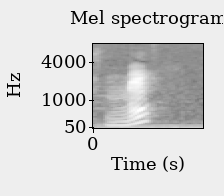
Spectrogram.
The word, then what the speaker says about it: May: Diptongo AI, ¿cómo se pronuncia? Bue, Me, así tal cual, me, me. Yo sé que siente uno como que falta algo ahí, pero así es, muchachos, me, tal cual, me, Mayo es me.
